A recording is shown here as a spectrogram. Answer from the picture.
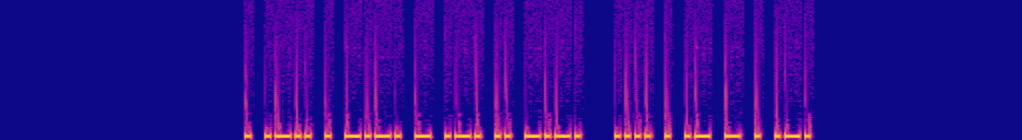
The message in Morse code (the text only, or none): ELECTRIC HEATER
